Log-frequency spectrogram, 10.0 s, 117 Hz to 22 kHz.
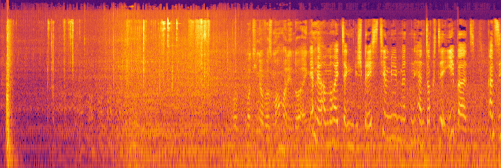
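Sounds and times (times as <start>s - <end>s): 
car engine low rumble: 0.0s - 10.0s
thud: 0.1s - 0.5s
keys jingling: 0.9s - 1.7s, 2.4s - 4.4s
speech: 5.0s - 10.0s.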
